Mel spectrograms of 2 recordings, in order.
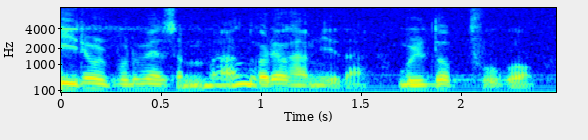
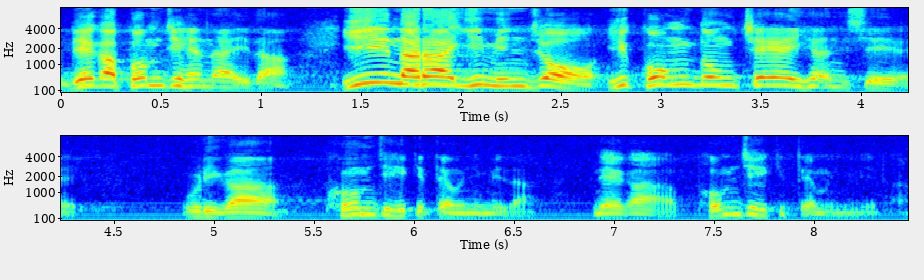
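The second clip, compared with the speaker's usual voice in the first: fervent confession; 3 semitones higher, 6 dB louder than usual. Acted. Acted repentance prayer in sermon.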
